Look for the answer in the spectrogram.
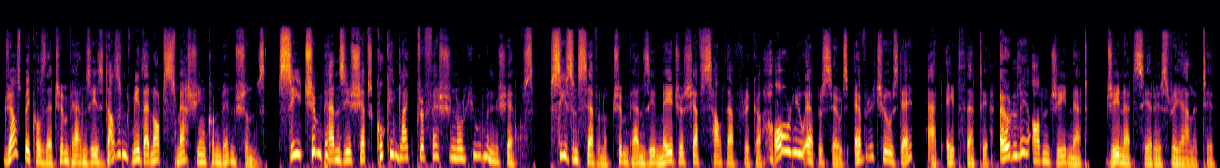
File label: English Eccentric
